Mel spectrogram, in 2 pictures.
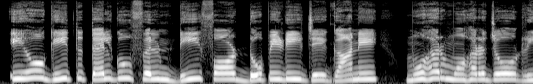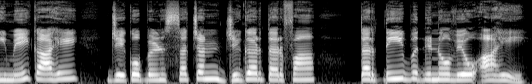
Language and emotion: Sindhi, neutral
